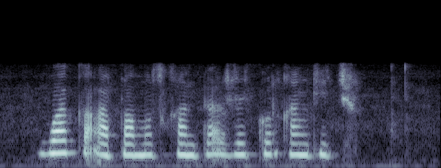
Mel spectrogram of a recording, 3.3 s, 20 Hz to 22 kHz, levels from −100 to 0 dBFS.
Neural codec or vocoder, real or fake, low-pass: codec, 24 kHz, 6 kbps, HILCodec; fake; 5.4 kHz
